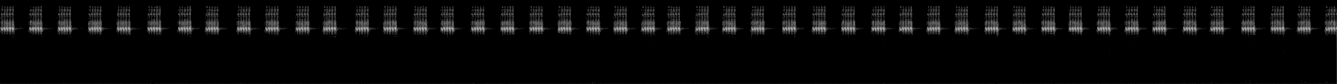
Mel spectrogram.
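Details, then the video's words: Live nighttime cricket chorus, unlooped, recorded with a Sony PCM D100 field recorder: continuous shrill, evenly paced chirps, about three and a half per second, bright and buzzy high tones with nothing else audible. "Cricket Chirp Sound - Cricket Sounds at Night"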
